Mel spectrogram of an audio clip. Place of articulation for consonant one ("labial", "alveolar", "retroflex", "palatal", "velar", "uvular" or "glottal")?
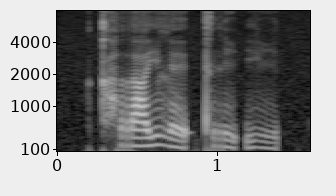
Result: velar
